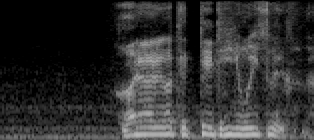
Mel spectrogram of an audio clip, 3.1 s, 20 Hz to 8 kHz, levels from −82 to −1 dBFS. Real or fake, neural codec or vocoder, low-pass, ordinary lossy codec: fake; codec, 16 kHz, 6 kbps, DAC; none; none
